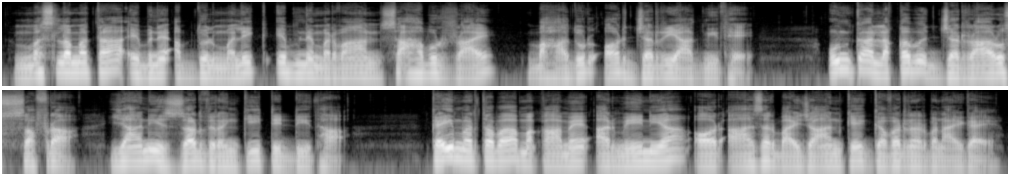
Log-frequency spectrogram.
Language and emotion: Urdu, neutral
